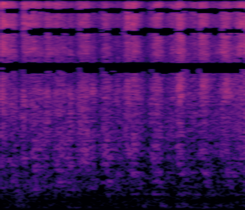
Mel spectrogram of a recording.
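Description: Faint, scratchy rubbing of a dry stippling brush worked round and round on paper, blending acrylic paint.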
